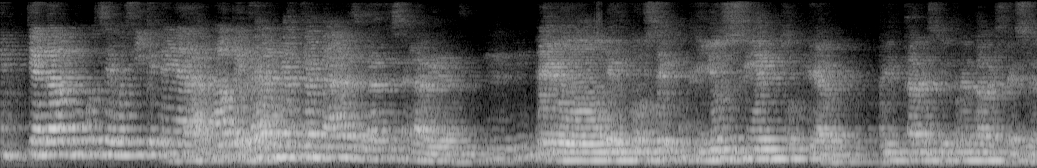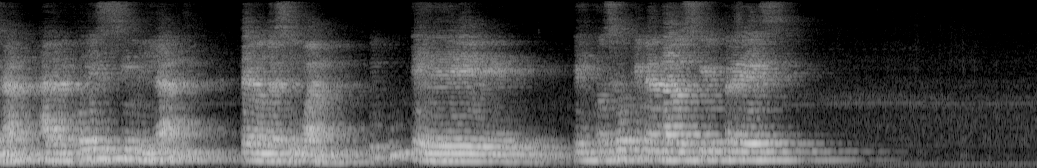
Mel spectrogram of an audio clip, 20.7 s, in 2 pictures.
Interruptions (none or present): present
